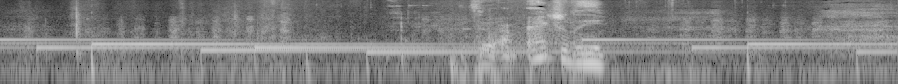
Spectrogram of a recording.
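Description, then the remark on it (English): A dog, upset by fireworks, pants and whimpers in a brief, breathy burst partway through, while a person talks and a steady tonal hum runs underneath. “I gotta get away from the dog.”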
